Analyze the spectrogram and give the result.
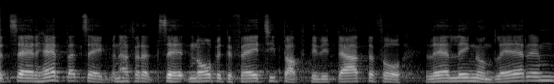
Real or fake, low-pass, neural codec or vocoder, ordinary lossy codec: fake; 10.8 kHz; codec, 24 kHz, 0.9 kbps, WavTokenizer, medium speech release version 1; none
